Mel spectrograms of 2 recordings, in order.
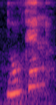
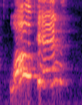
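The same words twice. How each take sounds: First: The name is said quietly. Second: The name is said loudly.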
